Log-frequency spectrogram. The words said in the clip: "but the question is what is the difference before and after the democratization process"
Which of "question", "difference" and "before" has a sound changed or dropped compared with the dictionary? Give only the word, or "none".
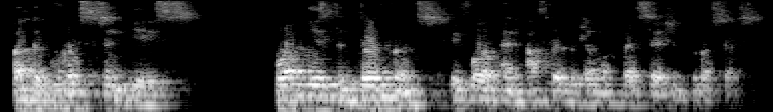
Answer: none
